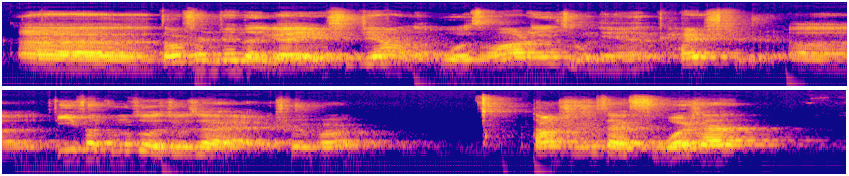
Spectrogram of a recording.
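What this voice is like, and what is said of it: Northeastern Chinese accent. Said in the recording (Chinese): “这口音是从小养成的，还是练念书的时候养成的？...我这不就是东北话吗？”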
